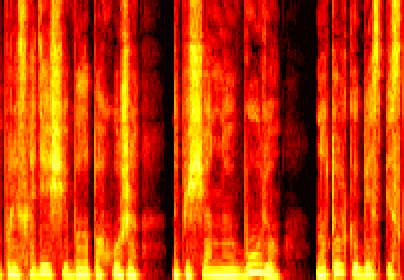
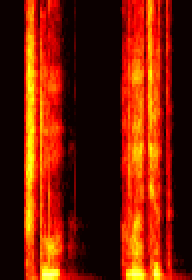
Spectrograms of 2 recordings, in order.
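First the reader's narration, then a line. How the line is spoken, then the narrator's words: Gentle question. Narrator (Russian): мягко спросил Хоторн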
